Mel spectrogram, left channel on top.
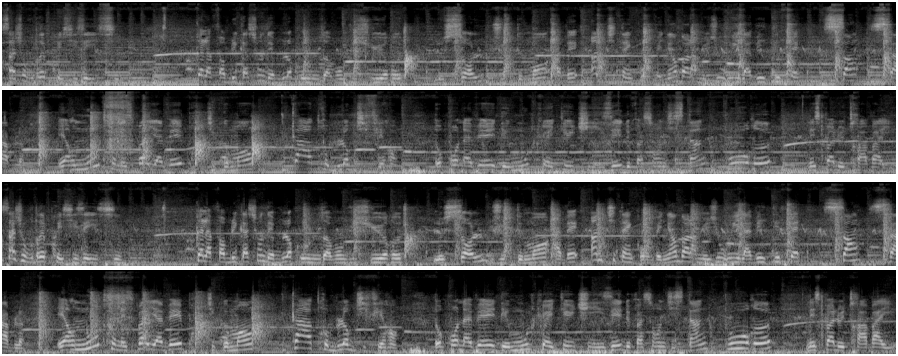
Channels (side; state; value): both; normal; correlation -0.04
